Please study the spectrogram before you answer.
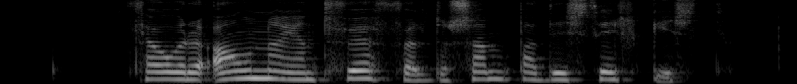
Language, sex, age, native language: Icelandic, male, 11, Icelandic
